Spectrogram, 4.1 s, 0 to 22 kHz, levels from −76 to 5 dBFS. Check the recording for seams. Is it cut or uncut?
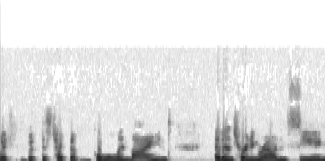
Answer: uncut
